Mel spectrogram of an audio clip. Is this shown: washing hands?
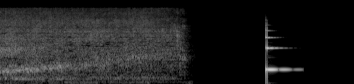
yes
